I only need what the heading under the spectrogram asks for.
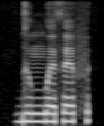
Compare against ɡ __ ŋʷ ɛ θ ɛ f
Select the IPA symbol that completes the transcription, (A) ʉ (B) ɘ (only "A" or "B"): B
